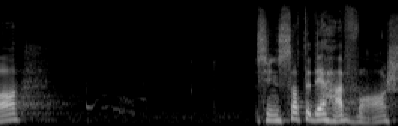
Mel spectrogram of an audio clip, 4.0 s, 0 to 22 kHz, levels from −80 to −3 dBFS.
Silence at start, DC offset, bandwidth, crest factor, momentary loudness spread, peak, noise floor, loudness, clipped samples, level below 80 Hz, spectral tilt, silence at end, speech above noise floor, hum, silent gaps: 0 s; under 0.1%; 19 kHz; 22 dB; 14 LU; -14 dBFS; -74 dBFS; -33 LUFS; under 0.1%; -82 dBFS; -4 dB/octave; 0 s; 41 dB; none; none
